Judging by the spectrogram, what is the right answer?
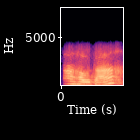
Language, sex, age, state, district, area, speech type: Kannada, female, 18-30, Karnataka, Hassan, rural, conversation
